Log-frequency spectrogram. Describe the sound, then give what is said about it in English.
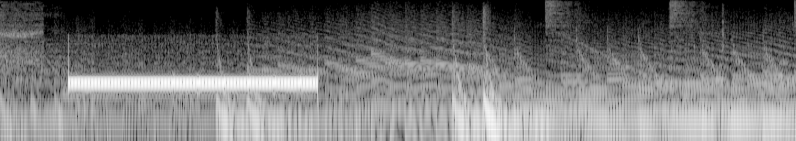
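A single loud, steady ringback tone from an outgoing phone call to the Woods Carlton Half Moon Bay sounds for about two seconds, then cuts off, leaving a quieter, busy background with faint tonal sounds. “Thank you for calling Woods Carlton Half Moon Bay.”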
